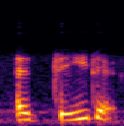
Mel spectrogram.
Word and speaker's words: Adidas: and apparently they're pronounced Adidas.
